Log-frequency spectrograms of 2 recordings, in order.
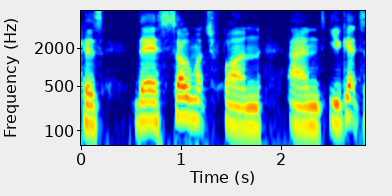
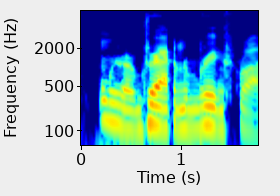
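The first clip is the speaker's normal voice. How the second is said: put-on creepy villain voice, quieter; 2 semitones lower, 4 dB quieter than usual. Retelling how an auditioner read the panto script: Buffalo Bill voice. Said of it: "he read it as Buffalo Bill from Silence of the Lambs".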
